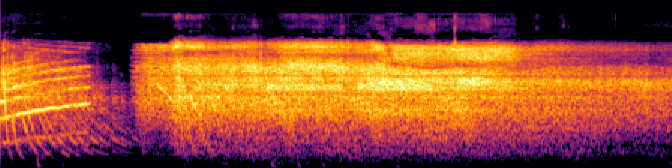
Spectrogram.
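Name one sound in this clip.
Laser blasts fire with rushing electronic noise.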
